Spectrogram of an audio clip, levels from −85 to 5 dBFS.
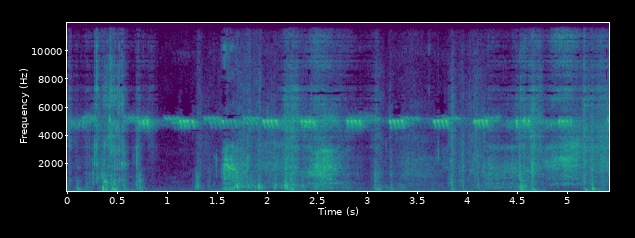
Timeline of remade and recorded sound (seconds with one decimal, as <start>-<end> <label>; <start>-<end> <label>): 0.0-0.9 remade; 0.9-2.1 recorded; 2.1-3.1 remade; 3.1-4.2 recorded; 4.2-5.4 remade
